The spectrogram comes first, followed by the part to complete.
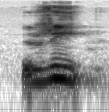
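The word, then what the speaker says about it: ऋ: Re I know the E sound that you see in the pronunciation of this letter. You'd be wondering why aren't we writing it with the letter E? Isn't it? You must be thinking if you're saying short E sound in this particular vowel re the E sounds like a short E at this uh point, isn't it? re.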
